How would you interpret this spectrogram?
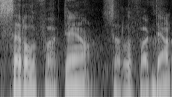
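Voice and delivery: dropped low and soft, steady order; low firm calming. Retold or imitated. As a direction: hush him down, firm and quiet. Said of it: "He goes".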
